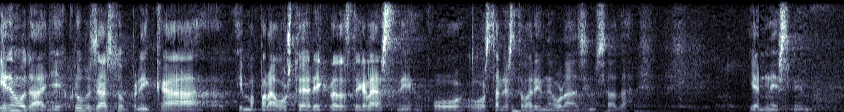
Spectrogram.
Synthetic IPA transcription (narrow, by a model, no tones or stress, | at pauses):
id̪emod̪aʎeklˠuːbzaːst̪upnikaimapɾaːʋo̞ʃt̪ojaɾeklad̪ast̪eɡlasnijeoost̪ale̞st̪ʋaːɾineulazimsad̪a | jeɾnesmijemo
